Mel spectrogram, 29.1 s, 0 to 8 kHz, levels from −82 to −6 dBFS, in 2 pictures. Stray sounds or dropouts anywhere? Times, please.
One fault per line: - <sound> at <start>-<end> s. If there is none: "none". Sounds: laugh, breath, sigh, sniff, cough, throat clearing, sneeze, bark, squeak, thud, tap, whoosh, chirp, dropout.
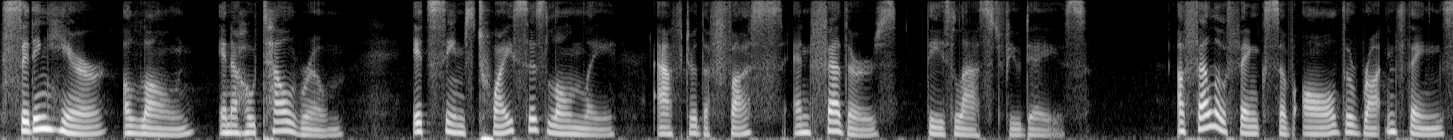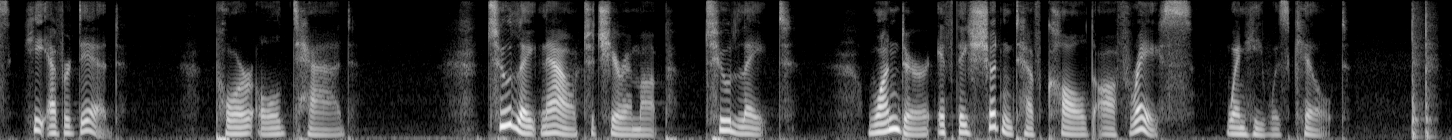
- tap at 28.7-28.9 s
